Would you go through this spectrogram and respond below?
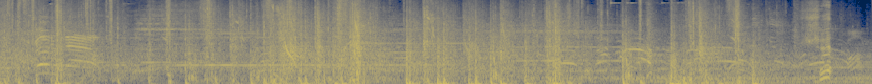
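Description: Gunfire in Red Dead Redemption as a guard is gunned down: repeated sharp shots in irregular bursts over a busy, noisy firefight, with voices talking and shouting throughout.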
